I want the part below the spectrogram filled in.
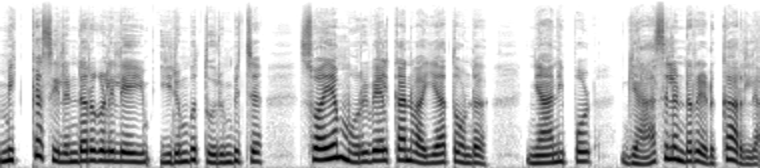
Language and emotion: Malayalam, fearful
